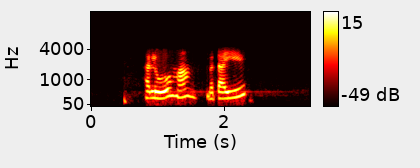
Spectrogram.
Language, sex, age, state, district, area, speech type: Hindi, female, 60+, Uttar Pradesh, Hardoi, rural, conversation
